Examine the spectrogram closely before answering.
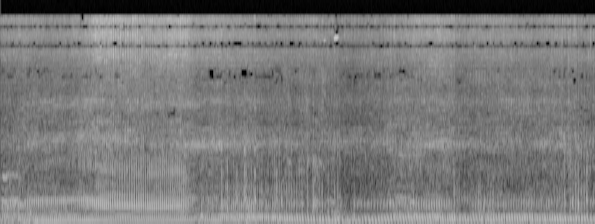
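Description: ATV engine running under throttle, its pitch dipping and then rising between about one and two and a half seconds in.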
